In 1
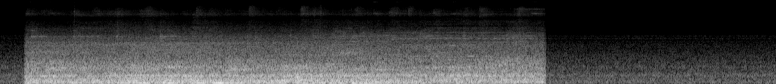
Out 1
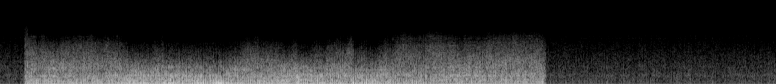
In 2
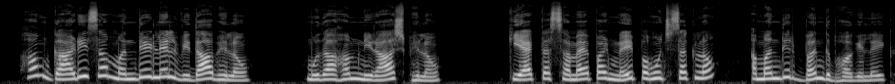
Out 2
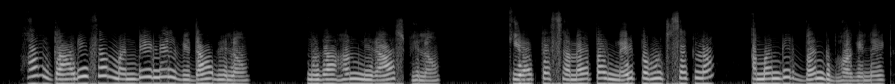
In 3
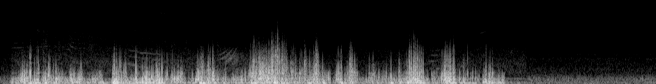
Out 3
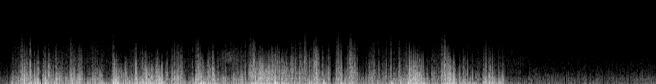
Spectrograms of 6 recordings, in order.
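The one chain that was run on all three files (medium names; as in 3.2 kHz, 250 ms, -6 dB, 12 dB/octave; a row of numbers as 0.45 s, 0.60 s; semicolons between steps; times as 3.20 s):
half-wave rectifier; low-pass that closes with the level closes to 700 Hz, closed at -11.5 dBFS; normalise loudness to -24 LUFS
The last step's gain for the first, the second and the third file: -3.0 dB, 0.0 dB, -1.0 dB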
